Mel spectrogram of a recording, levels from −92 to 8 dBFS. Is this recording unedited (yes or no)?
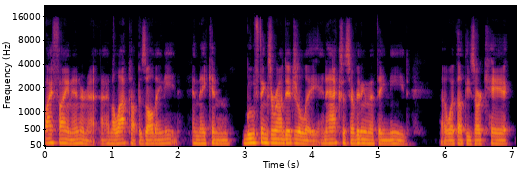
no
